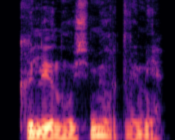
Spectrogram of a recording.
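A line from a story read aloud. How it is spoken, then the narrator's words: Whispered again. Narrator (Russian): вновь прошептал Лео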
